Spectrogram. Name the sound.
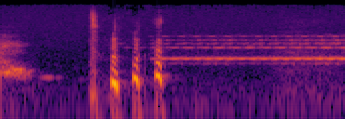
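telephone ringing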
